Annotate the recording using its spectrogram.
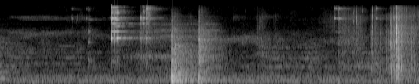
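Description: Small clinks and knocks of a glass spice jar being handled while spice is added to the flour: a few sharp clicks about a second in, then a cluster of small clinks near the end.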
